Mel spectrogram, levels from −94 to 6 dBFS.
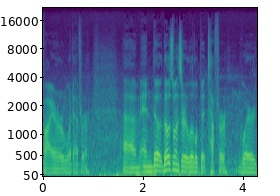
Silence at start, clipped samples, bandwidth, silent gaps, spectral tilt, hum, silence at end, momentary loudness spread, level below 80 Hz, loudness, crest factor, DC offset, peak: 0 s; under 0.1%; 17 kHz; none; -6 dB/octave; none; 0 s; 15 LU; -32 dBFS; -19 LUFS; 16 dB; under 0.1%; -2 dBFS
